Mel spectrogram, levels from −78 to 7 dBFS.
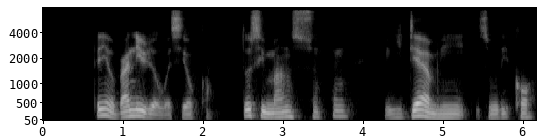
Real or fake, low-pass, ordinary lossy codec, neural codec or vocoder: fake; 7.2 kHz; none; codec, 16 kHz, 0.7 kbps, FocalCodec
